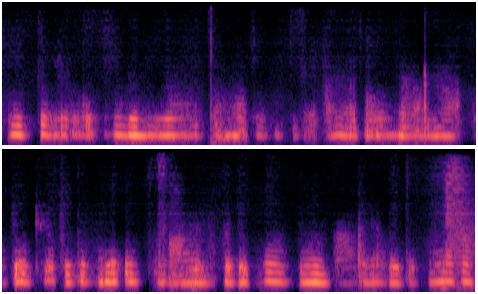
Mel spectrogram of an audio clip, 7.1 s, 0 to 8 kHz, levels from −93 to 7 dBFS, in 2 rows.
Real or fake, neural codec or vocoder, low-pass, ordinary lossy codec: fake; codec, 44.1 kHz, 0.9 kbps, DAC; 7.2 kHz; none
